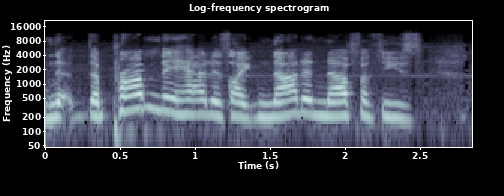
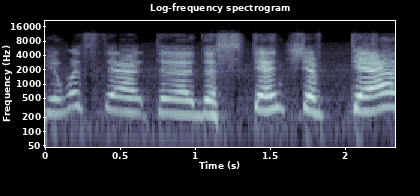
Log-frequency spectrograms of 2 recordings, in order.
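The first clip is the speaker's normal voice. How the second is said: high, cartoonish comic-book antihero character voice; 5 semitones higher than usual. Imitating a movie character meeting Katana: Harley Quinn voice. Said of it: "that sounded like Harley".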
